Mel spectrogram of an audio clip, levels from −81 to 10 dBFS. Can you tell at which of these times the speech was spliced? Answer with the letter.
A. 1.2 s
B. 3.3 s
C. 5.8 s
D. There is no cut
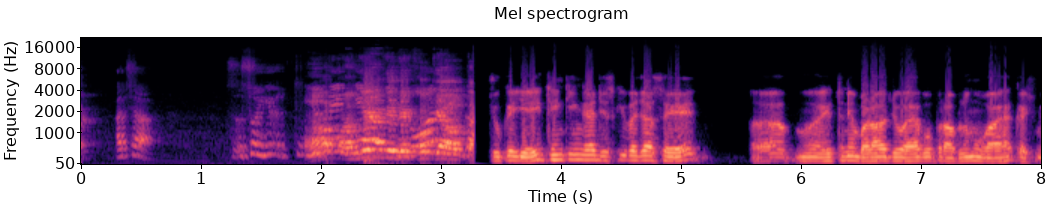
B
